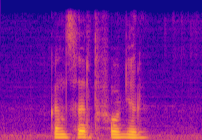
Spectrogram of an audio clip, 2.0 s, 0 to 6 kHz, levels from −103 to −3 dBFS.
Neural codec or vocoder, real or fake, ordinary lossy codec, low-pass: codec, 44.1 kHz, 2.6 kbps, SNAC; fake; none; 5.4 kHz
